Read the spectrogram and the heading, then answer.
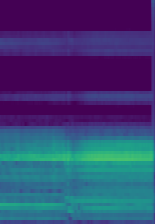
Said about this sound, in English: Yeah. I want an honorable mention foghorn.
